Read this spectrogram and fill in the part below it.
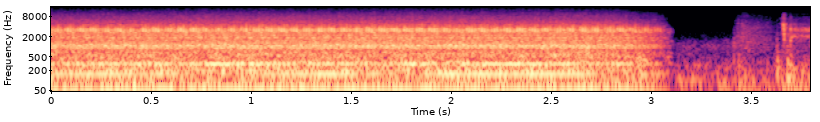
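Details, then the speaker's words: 2011 Jeep Grand Cherokee WK2 3.6, engine running with AC compressor engaged: steady whirring drone and high whine at the belt; worn AC clutch pulley bearing letting pulley wobble. "more like a pulley where the clutch assembly goes on top of it it just starts to wobble and creates all sorts of noise"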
